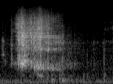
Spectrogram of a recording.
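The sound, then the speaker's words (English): A loud, crackly crunch as someone bites into crisp hot and spicy pork rinds, a burst of bright brittle noise that fades into softer chewing within about a second, with no talking. “These actually aren't as spicy as I thought they were going to be. I do like that. I love pork rinds.”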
